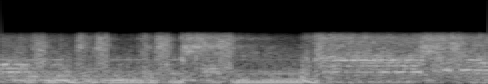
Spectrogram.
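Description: Music with a drum beat playing on a car stereo, heard inside the car.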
